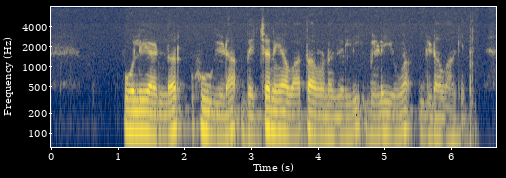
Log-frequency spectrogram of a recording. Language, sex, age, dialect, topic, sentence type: Kannada, male, 31-35, Mysore Kannada, agriculture, statement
